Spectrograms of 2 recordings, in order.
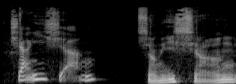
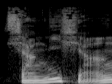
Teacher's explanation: if you put in the yi, then you keep the third tone. You keep the tone.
